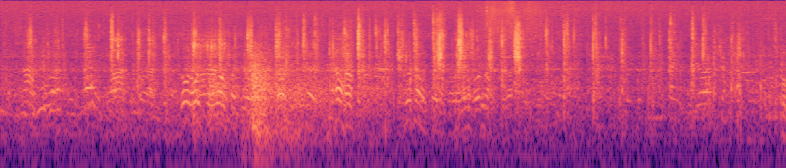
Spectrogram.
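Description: Footsteps shuffle on a street.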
